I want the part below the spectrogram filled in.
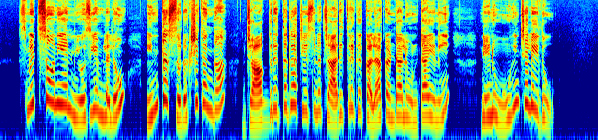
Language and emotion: Telugu, surprised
